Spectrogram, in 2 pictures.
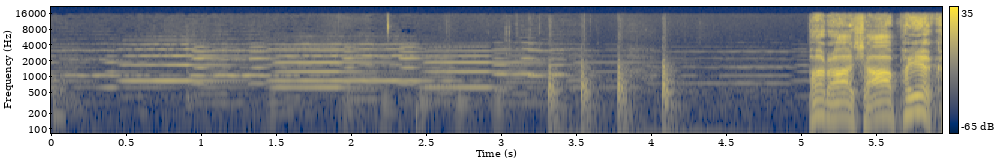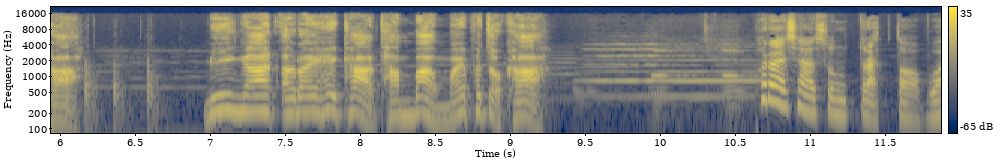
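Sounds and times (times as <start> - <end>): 
soft sustained musical background: 0.0 - 11.8
knocking on a wooden door: 3.3 - 4.8, 5.6 - 7.2
speech: 5.1 - 6.2, 7.0 - 9.3, 10.6 - 11.8.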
